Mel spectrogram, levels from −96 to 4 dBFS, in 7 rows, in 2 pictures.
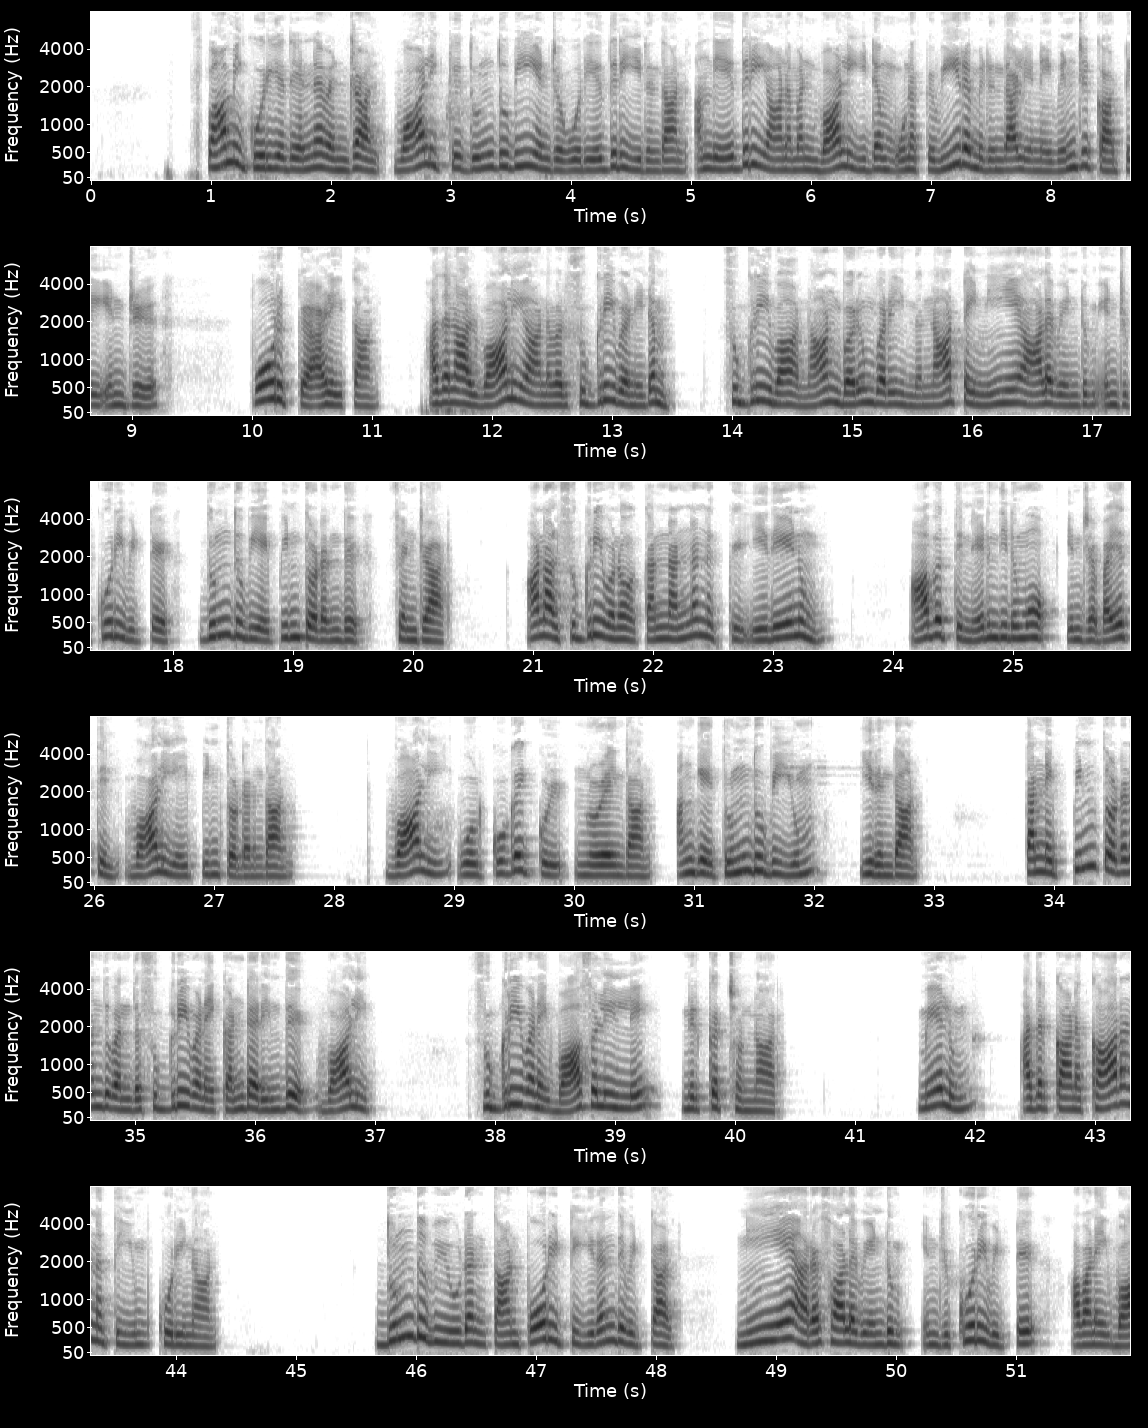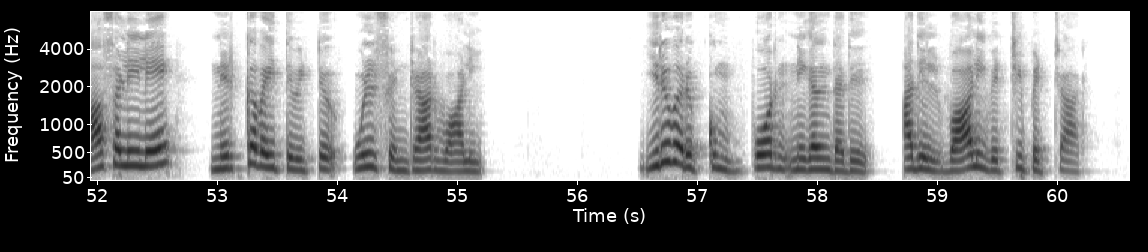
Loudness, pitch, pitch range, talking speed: -22 LUFS, 205 Hz, 185-235 Hz, 90 wpm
